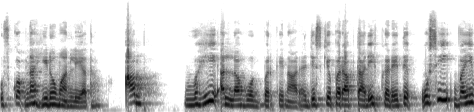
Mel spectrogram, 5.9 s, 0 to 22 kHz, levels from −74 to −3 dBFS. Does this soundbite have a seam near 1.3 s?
yes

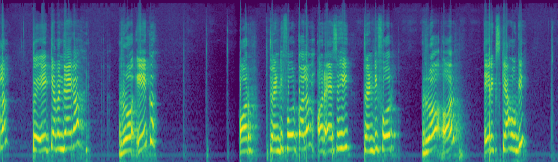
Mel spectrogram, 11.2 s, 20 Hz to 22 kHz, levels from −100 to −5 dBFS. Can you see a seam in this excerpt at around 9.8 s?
yes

